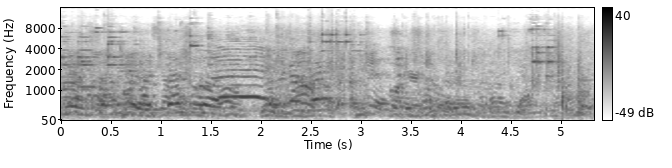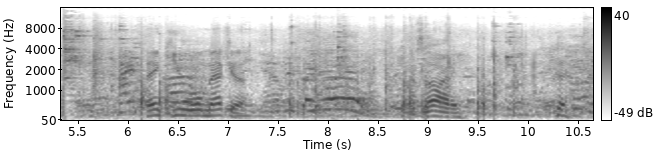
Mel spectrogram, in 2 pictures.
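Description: A crowd of young people shouts and chatters loudly in an echoing room.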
